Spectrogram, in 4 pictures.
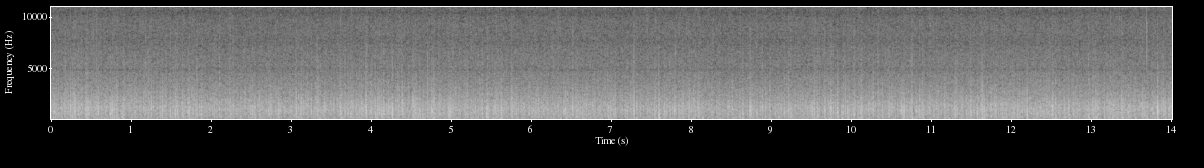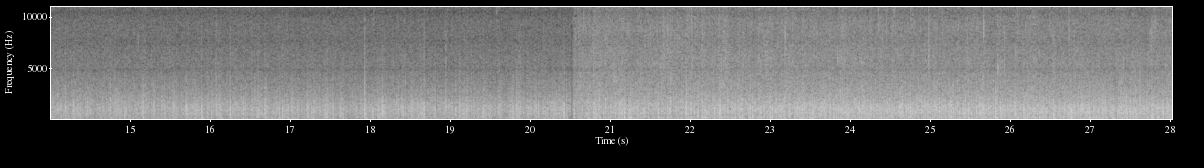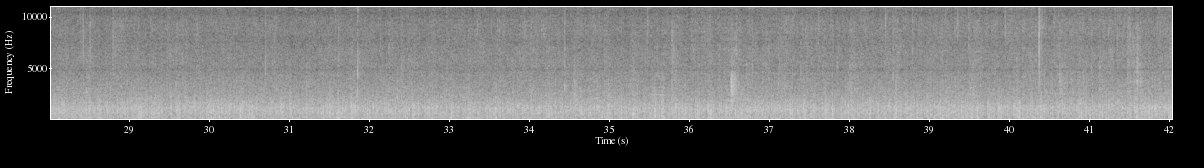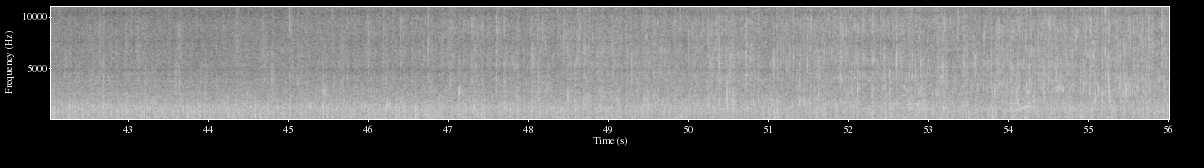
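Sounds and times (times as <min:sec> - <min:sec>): rain on concrete and leaves: 0:00.0 - 0:56.0.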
